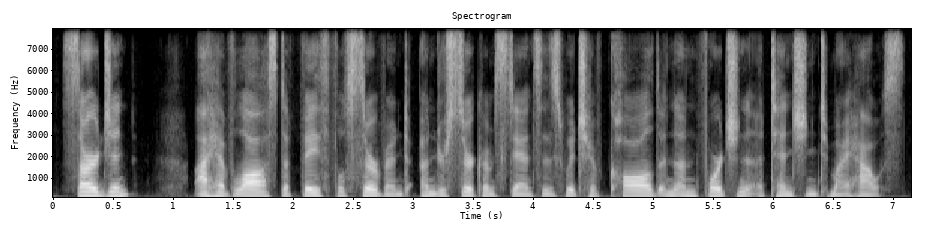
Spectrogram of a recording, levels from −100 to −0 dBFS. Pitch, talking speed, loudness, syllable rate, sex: 155 Hz, 150 wpm, -20 LUFS, 5.1 syllables/s, female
